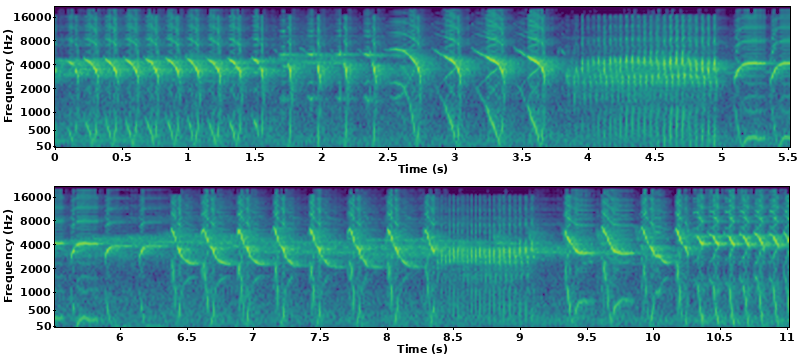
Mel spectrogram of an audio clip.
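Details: Canary song meant to start other canaries singing: a varied, nonstop sequence of fast trills, steep falling whistles and buzzy rolls, changing phrase every second or two.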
